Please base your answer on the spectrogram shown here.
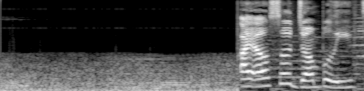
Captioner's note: droning sound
